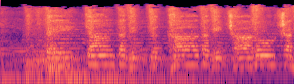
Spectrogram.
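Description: Devotional music: a voice chanting a Sanskrit mantra in short melodic phrases over a steady low drone.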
